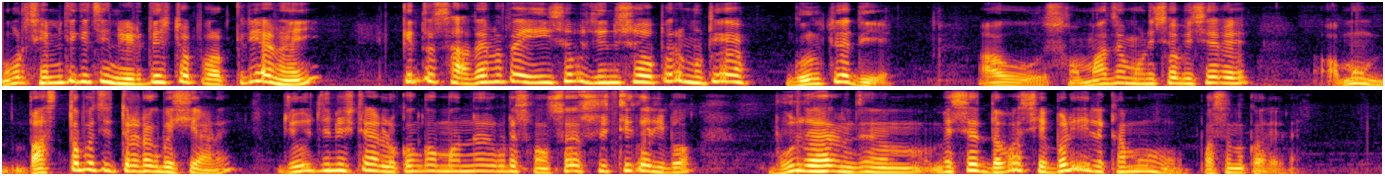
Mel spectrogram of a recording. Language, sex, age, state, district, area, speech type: Odia, male, 60+, Odisha, Kalahandi, rural, spontaneous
